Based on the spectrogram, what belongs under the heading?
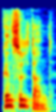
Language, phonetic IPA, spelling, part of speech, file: Russian, [kənsʊlʲˈtant], консультант, noun, Ru-консультант.ogg
- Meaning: consultant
